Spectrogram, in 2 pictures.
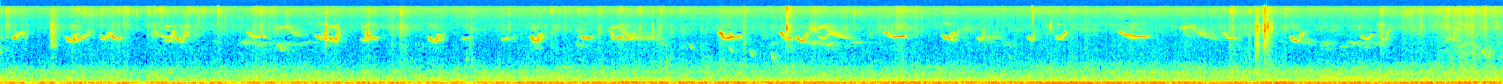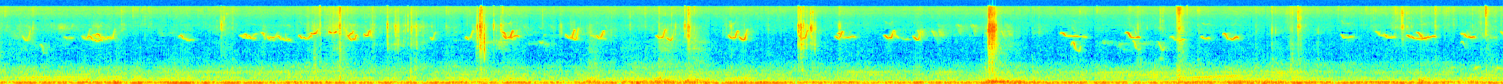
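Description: Small birds chirping continuously in quick, short, high chirps, with a few sharp taps scattered through and a steady low rumble underneath.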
